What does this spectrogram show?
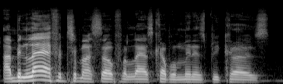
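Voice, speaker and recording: A man's voice: medium pitch, fast talker. An American man co-hosting in casual, slangy chat, often adding "you know what I'm saying". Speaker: podcast co-host.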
